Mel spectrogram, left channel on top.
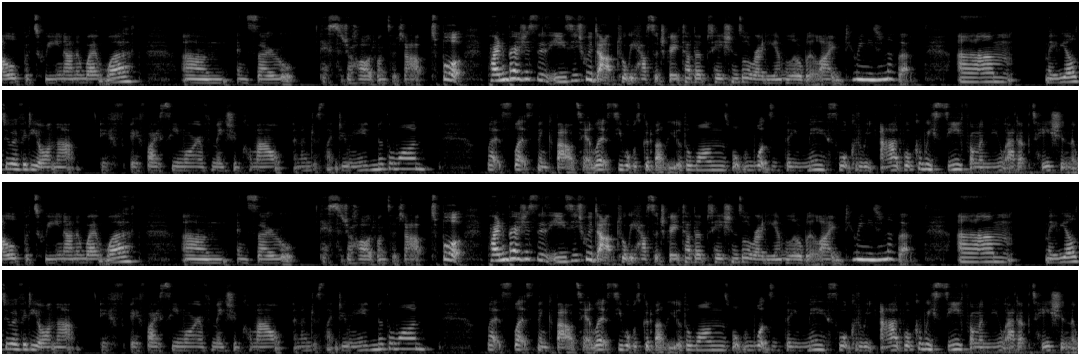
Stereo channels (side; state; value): both; identical; correlation 1.00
